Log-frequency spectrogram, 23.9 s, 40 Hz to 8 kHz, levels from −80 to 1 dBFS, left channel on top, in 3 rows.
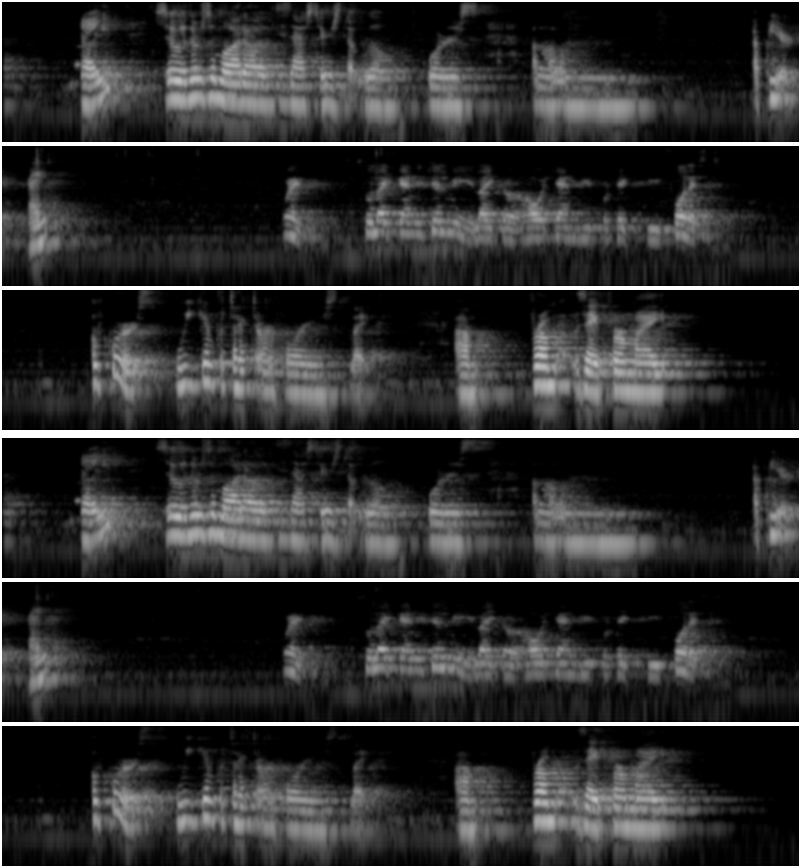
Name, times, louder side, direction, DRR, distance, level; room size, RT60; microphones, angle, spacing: voice 1, 0.7-3.9 4.3-4.7 5.3-6.4 7.5-7.9 8.2-8.4 16.8-19.6 20.5-20.7 21.2-22.6, left 3 dB, 85° left, 4 dB, 1.2 m, -30 dB
voice 2, 11.6-15.0, left 2 dB, 70° left, 4 dB, 1.9 m, -37 dB
27.5 x 20.0 x 5.9 m, 1.2 s
head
